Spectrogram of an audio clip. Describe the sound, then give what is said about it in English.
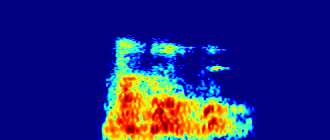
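A dog barks in a short, loud burst of two or three quick woofs running together, with silence before and after and no one talking. “So sorry, your dog interruption”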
